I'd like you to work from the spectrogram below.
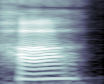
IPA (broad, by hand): ha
